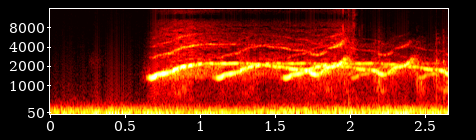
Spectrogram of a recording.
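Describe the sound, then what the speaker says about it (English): A character in the video game Reverse 1999 whistles a single sustained, wavering melodic whistle over a steady low ambient rumble, fairly close and alone with no talking. "Jiu Niangzi turns around and whistles"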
